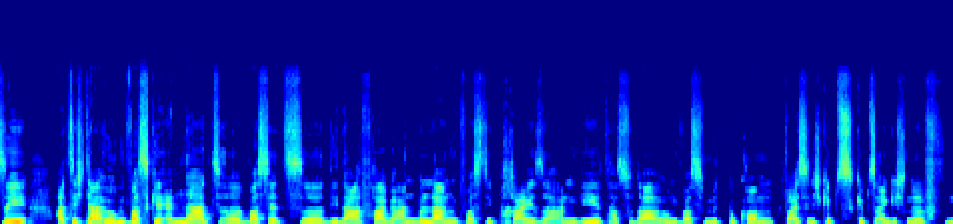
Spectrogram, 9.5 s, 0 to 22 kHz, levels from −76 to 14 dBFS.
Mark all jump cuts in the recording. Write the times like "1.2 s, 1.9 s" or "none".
none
